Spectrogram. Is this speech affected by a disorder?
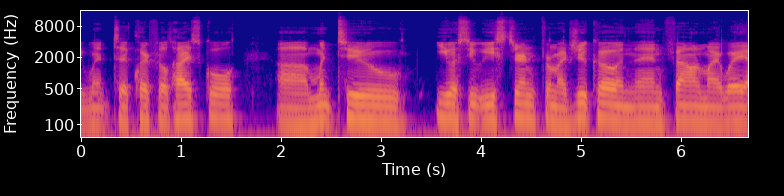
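No.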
